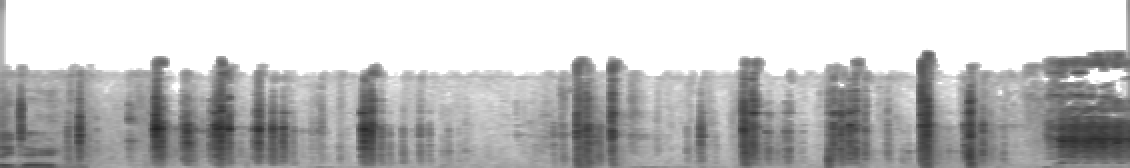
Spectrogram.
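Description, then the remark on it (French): Goats bleat in brief bursts at the start and end, while a busy run of sharp clicks and rustling knocks fills the space between. “Alors là, ici, il y a des chèvres et des porcs.”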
